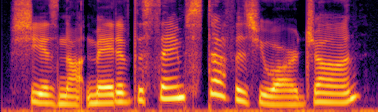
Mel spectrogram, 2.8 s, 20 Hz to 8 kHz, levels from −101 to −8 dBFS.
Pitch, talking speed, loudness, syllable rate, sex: 210 Hz, 255 wpm, -16 LUFS, 5.1 syllables/s, female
